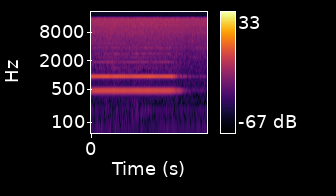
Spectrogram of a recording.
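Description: A single steady musical note, a pure tone with few overtones, held and then fading out near the end.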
